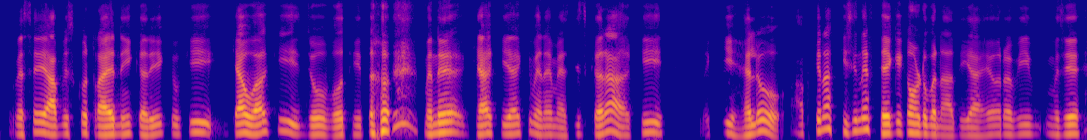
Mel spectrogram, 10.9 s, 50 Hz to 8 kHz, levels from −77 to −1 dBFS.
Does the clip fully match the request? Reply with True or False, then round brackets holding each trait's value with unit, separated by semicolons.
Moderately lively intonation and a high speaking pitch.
False (3.2 semitones; 140 Hz)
